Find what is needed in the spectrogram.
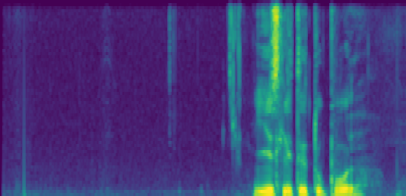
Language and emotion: Russian, neutral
